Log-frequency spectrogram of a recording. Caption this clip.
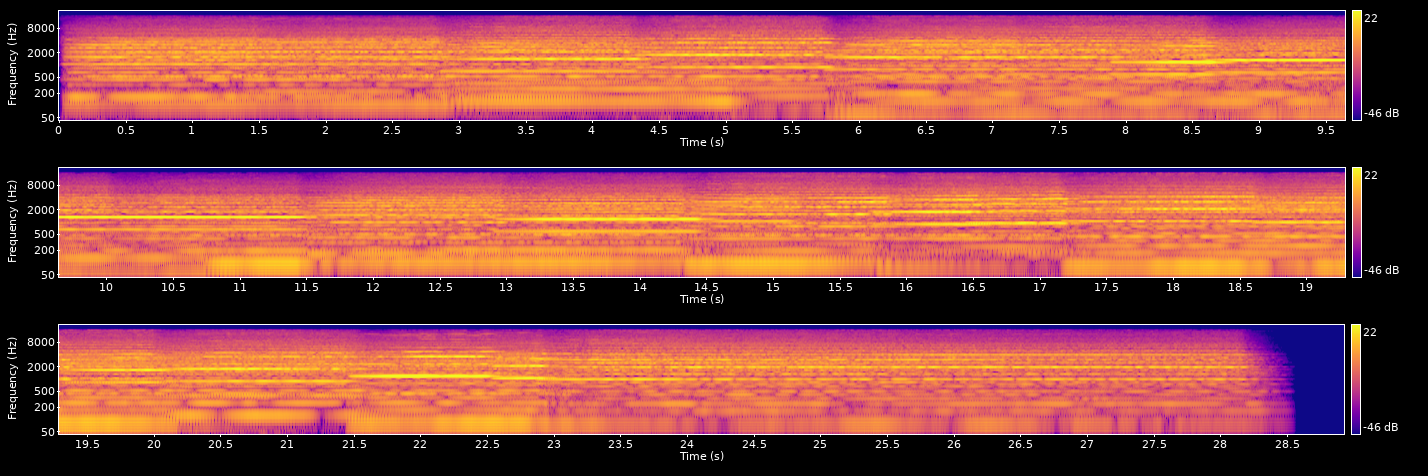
Ferryman (Transition)
Ferryman on a quiet river. Motif to use for a transition between scenes.
Although I'm always interested in hearing new projects using this loop!
classical, ferryman, motif, oboe, orchestra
